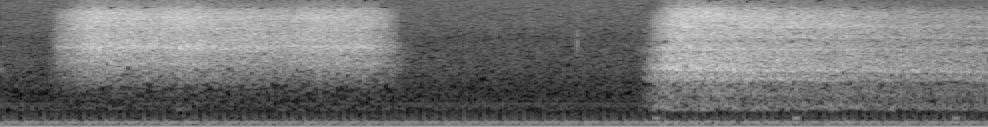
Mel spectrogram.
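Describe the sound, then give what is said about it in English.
Two long, airy breaths taken during guided relaxation breathing, each lasting about two seconds with a pause between, the first a deep breath in, both soft and breathy over a steady low hum. “let us breathe together to clear some of our energy right now. Please breathe in fully.”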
